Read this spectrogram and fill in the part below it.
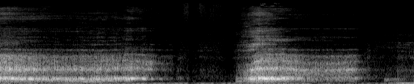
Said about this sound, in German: Papa, Achtung, Löwen!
